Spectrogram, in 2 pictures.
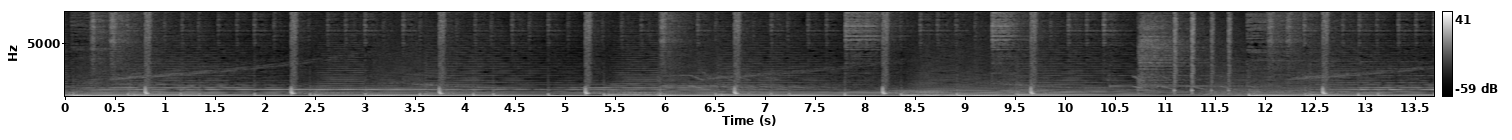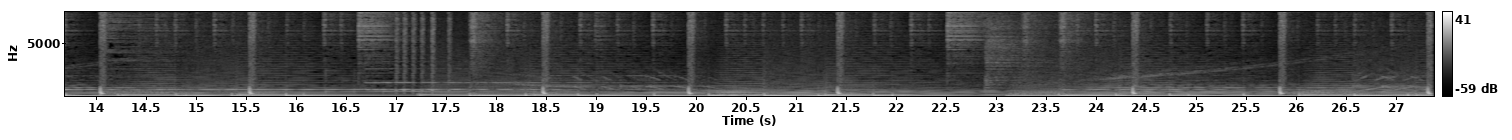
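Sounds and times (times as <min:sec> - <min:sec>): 
hip-hop music: 0:00.0 - 0:27.3.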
